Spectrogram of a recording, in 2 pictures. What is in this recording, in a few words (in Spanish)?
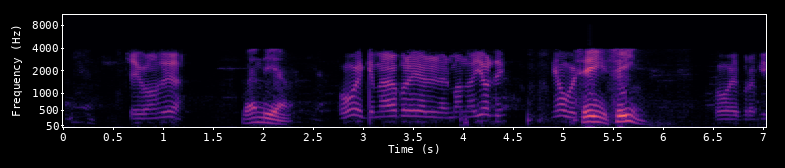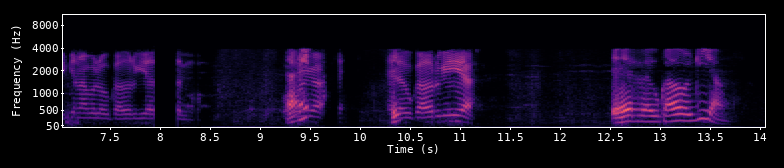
Llamada telefonica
